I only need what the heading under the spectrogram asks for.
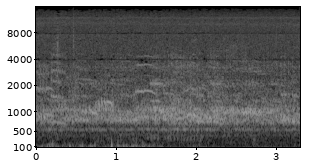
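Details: Large flock of common cranes flying over farmland beside Doñana National Park, Spain, at the end of the day: a dense, continuous chorus of overlapping trumpeting calls, with low rumbling wind noise underneath.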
